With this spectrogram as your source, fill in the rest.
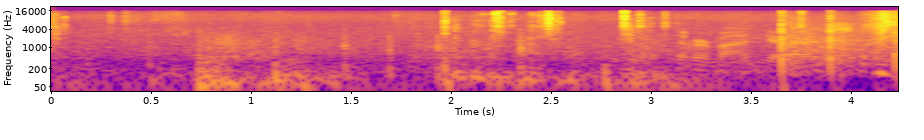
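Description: Footsteps crunch on dirt and twigs.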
